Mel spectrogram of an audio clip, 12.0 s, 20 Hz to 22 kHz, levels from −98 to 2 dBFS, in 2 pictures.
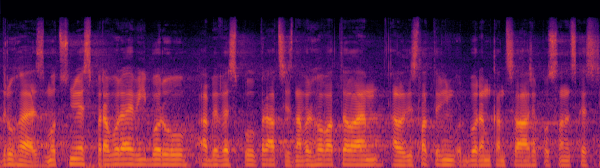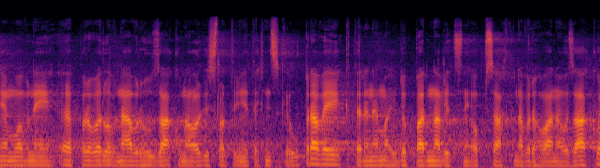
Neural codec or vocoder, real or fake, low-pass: vocoder, 44.1 kHz, 128 mel bands every 256 samples, BigVGAN v2; fake; 14.4 kHz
